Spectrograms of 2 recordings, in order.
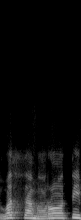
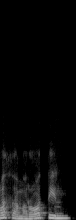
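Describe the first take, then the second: First: The word ends without an n sound. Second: The word ends with an added n sound. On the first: The speaker calls it right. "Wasamaroti bukan wasamarotin" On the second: The speaker calls it wrong. "bukan wasamarotin"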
